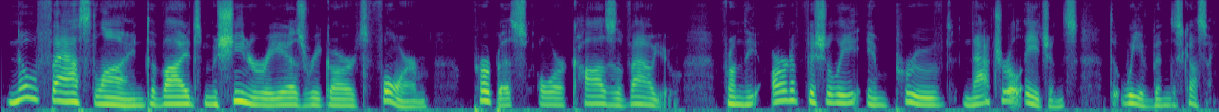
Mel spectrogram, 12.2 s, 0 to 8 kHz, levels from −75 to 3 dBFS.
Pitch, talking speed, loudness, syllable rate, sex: 150 Hz, 120 wpm, -17 LUFS, 4.3 syllables/s, male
